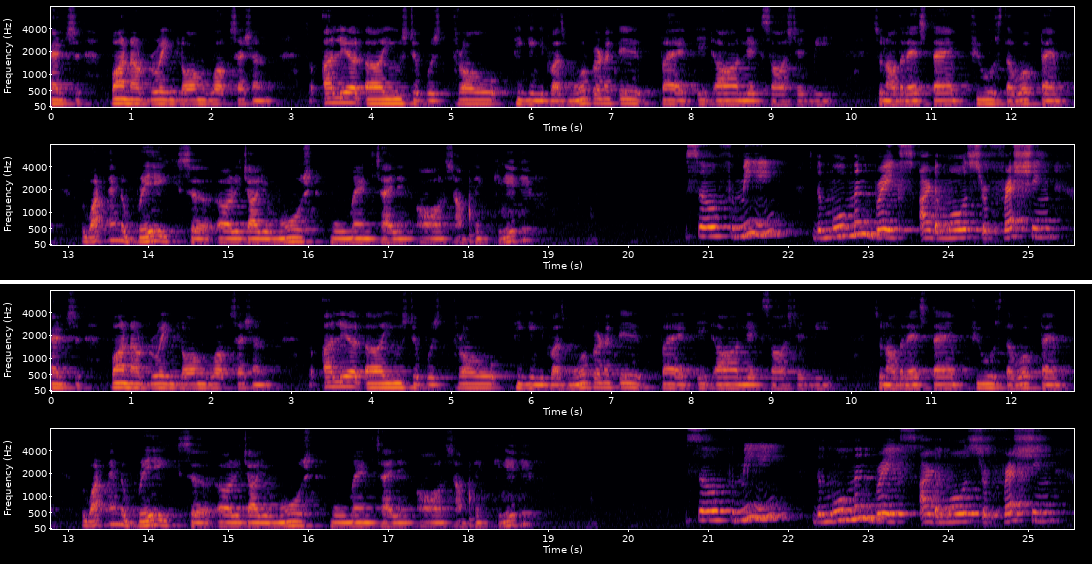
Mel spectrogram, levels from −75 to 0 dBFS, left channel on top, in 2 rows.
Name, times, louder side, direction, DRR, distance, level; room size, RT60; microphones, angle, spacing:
voice 1, 0.0-9.8 10.3-12.7 13.2-18.8, left 1 dB, 25° left, 10 dB, 1.5 m, -30 dB
voice 2, 20.7-21.8 22.3-25.4, left 1 dB, 75° left, 7 dB, 4.9 m, -29 dB
26.0 x 18.0 x 7.6 m, 0.71 s
head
